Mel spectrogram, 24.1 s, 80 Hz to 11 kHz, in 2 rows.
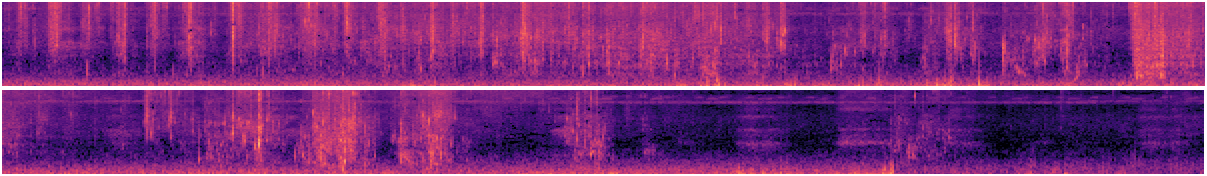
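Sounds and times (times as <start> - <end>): wind rumble on microphone: 0.0 - 24.0
water splashing: 1.9 - 12.7, 13.4 - 16.7.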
